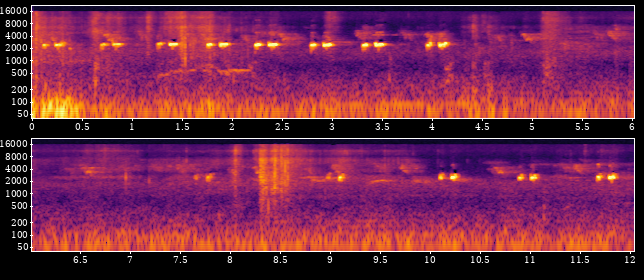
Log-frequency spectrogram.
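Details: Garden recording of a female Isabelle quail singing: crisp paired high chirps repeated steadily every half second or so, pausing midway with a brief noise burst, then resuming over quiet background hum.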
